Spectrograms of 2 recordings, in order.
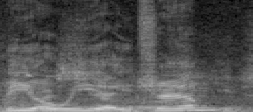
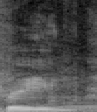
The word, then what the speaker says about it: Boehm: Hey everybody, I got my friend over here, Christian Boehm, and that's spelled B-O-E-H-M. And a few people who can't pronounce B-O-E-H-M, it's not Boehm, like I always say, it's Bame.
